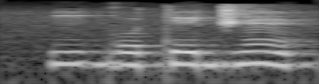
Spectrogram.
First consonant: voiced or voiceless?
voiced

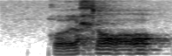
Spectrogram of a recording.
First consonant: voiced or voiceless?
voiceless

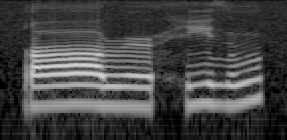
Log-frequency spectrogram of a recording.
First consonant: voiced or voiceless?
voiced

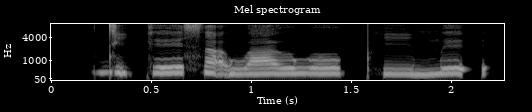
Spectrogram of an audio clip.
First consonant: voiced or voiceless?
voiced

